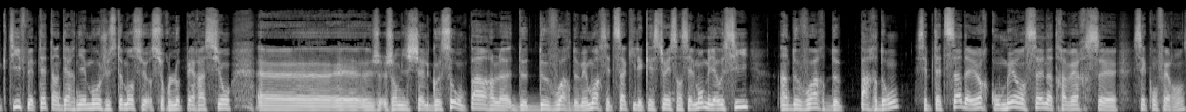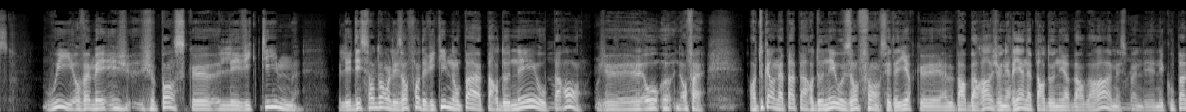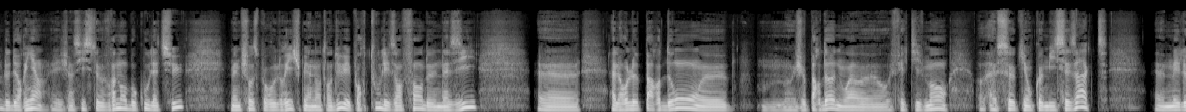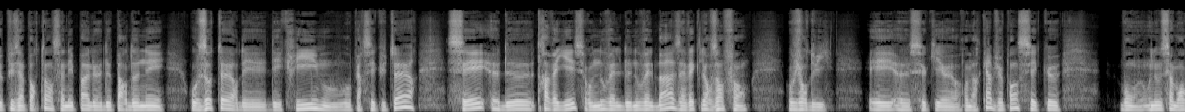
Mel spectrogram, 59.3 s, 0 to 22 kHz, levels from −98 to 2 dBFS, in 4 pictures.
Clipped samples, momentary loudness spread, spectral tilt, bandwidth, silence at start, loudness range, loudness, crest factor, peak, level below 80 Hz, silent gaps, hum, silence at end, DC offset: under 0.1%; 8 LU; -5.5 dB/octave; 15.5 kHz; 0.1 s; 3 LU; -20 LUFS; 18 dB; 0 dBFS; -60 dBFS; none; none; 0 s; under 0.1%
